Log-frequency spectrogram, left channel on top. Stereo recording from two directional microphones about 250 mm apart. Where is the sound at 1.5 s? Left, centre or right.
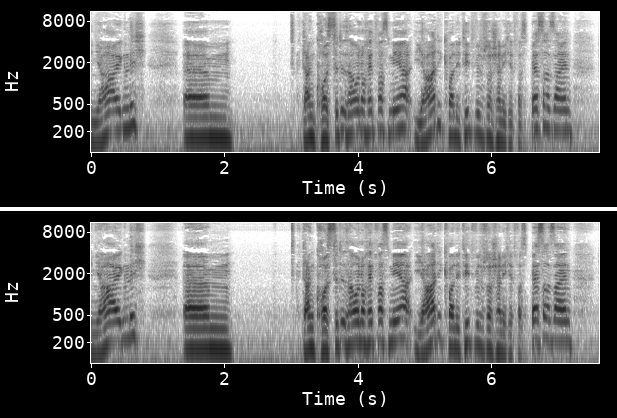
Centre.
